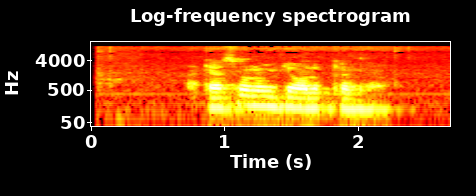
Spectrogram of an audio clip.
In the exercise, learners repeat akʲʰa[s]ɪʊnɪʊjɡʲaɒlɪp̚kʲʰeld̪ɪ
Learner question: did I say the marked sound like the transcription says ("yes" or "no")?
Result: yes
